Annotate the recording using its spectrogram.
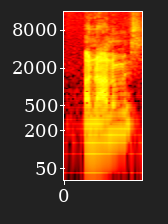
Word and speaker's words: anonymous: Whoever sent that, you guys definitely kept them how do you say it? Unanimous? Unanimous? I still can't say it. – What you think? – It's not unanimous. – So what is it then? – Anonymous? Anonymous. All right, we're learning, man.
